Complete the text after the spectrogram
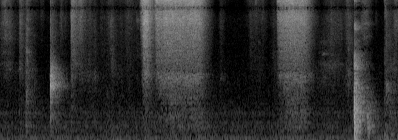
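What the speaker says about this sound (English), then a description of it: "Hairspray." Hairspray is sprayed in two short, airy hissing bursts of about a second each, with light clinks and handling knocks around them and a sharp bump near the end, all fairly close and quiet.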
